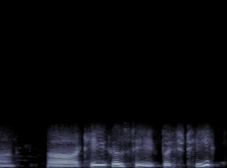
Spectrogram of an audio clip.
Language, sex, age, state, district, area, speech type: Kashmiri, male, 18-30, Jammu and Kashmir, Budgam, rural, conversation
